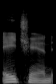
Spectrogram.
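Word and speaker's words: Etienne: he can be in conjunction with uh Travis Echan, right?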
